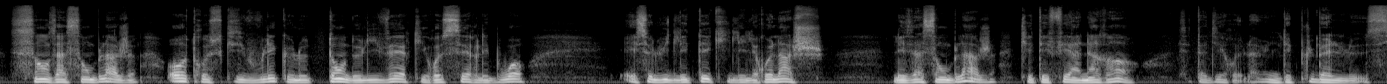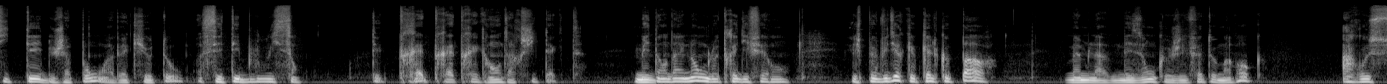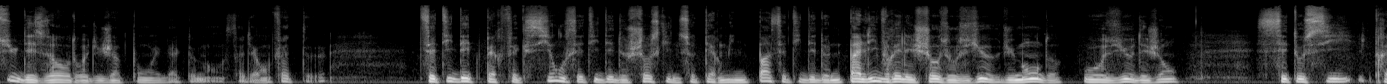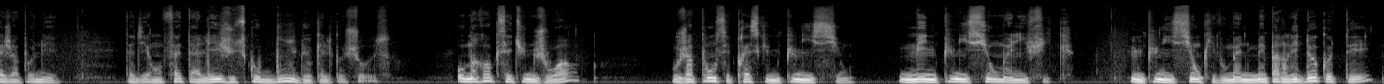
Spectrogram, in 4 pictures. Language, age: French, 60-79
